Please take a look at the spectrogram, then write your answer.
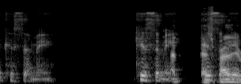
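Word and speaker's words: Kissimmee: a city that's next to Orlando is it pronounced kissm or CMI cimi okay that's what I figured I that's what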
